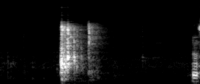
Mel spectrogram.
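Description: A sharp plastic snap, with a second smaller one just after, about half a second in: the plastic top cover of a Singer Precisa sewing machine coming free of its clips as it is pulled off.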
